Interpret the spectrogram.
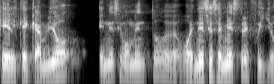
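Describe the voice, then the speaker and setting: This man's voice sits fairly high, with ordinary pitch variation. He speaks at a fairly slow pace over a quiet background. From Mexico. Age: 50s. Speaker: gender equality activist and sociologist; speaker. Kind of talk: talk to a seminar audience; lecture. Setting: event hall with audience. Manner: hesitant, many fillers. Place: classroom. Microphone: podium.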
